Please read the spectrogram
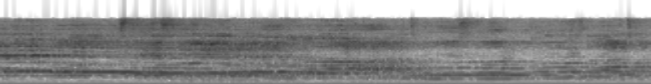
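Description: Male vocal quartet singing a Renaissance polyphonic motet a cappella, a male soprano on the top part, with several voices holding and moving between sustained notes at once.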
